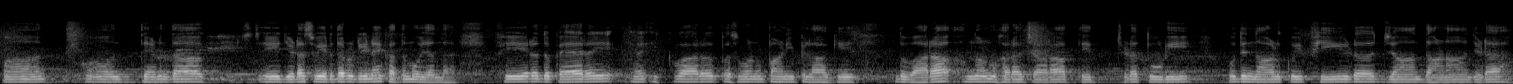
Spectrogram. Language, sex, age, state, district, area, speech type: Punjabi, male, 18-30, Punjab, Faridkot, rural, spontaneous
